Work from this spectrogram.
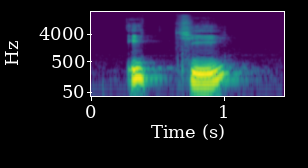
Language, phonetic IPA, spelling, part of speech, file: Russian, [ɪˈtʲːi], идти, verb, Ru-идти.ogg
- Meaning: 1. to go 2. to walk 3. to fall 4. to function, to work (of clocks and watches) 5. to suit, to become (of wearing clothes)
